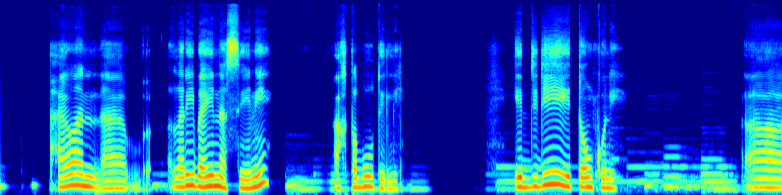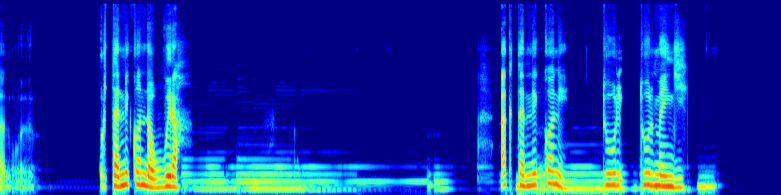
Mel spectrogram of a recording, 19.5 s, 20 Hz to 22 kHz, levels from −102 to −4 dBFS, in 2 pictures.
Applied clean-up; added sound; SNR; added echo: neural mask model RNNoise.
